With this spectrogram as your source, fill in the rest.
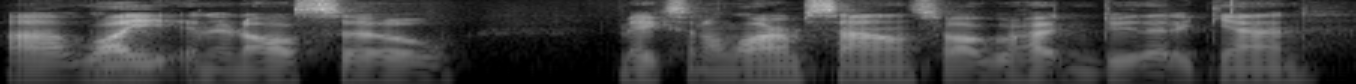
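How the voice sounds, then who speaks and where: A man's voice: lowish voice, fairly quick, pushed and bright, a little hiss or hum. A man giving casual, conversational commentary as he reviews a product in an unboxing. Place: indoors in a basement.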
